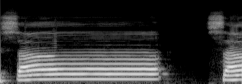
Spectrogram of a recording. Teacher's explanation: اب قاف جو ہے حروف اخفا میں سے ہے، تو یہاں پہ اخفا کریں گے، عبوسن، سن کو پڑھیں گے سن، سا، نون کی آواز ناک میں چلی گئی، ناک میں گم ہو گئی ہے، زبان اپنی جگہ پہ رہے گی۔ عبوسا، سا یعنی اوپر نہیں لگے گی۔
